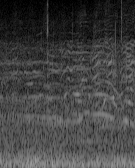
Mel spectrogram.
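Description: Several distant women's voices calling and shouting at once, indistinct, over a steady low rumble.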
